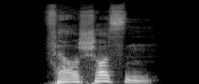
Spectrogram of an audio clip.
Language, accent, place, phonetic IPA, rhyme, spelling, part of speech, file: German, Germany, Berlin, [fɛɐ̯ˈʃɔsn̩], -ɔsn̩, verschossen, verb, De-verschossen.ogg
- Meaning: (verb) past participle of verschießen; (adjective) 1. faded, spent 2. synonym of verknallt (“in love, having a crush”)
